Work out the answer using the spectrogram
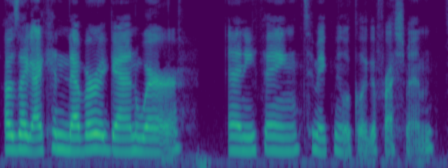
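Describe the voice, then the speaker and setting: A woman's voice: mid-range voice, little pitch movement, fairly quick, creaky, fairly bright tone, no room sound. A woman in her twenties casually telling stories, chatty and full of "like" fillers. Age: 20s. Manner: chatty, filler-heavy with frequent "like". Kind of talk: casual storytelling.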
